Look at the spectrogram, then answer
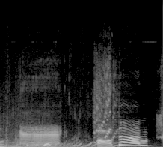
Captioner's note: imitating alarm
